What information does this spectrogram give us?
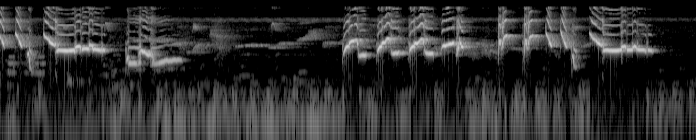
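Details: White-rumped shama, phone-recorded lure song to boost emotion and breeding drive in other shamas; varied whistled phrases and a falling slurred note, a quiet gap, then a rapid series of bright chirps ending in a held whistle.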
